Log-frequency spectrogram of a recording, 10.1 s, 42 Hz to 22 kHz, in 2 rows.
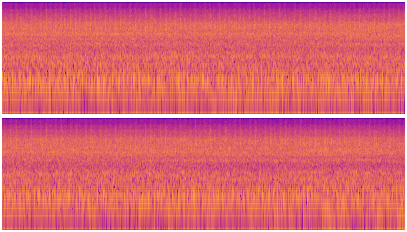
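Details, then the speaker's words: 1997 Chevy 1500 V8, 330,000 miles on the body, motor mileage unknown, idling while the owner listens for a possible lifter tick: steady, even idle rumble with no clear tick or knock; the motor sounds healthy. "Motor sound good as hell to me. You know, I don't know. Am I tripping? That motor sound good as hell to me."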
